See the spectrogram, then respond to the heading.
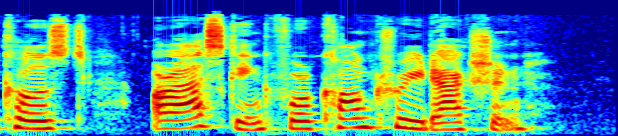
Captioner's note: none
